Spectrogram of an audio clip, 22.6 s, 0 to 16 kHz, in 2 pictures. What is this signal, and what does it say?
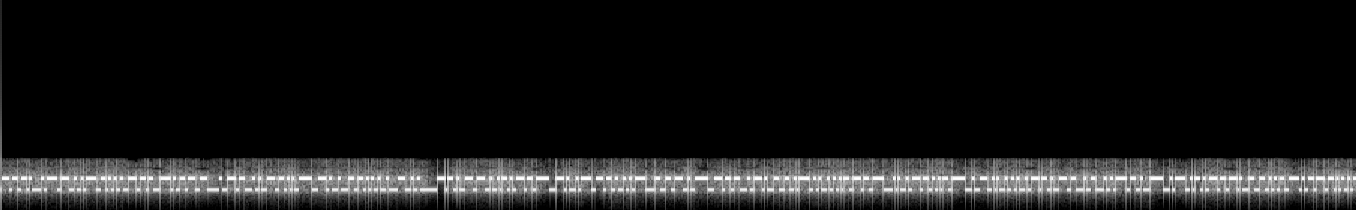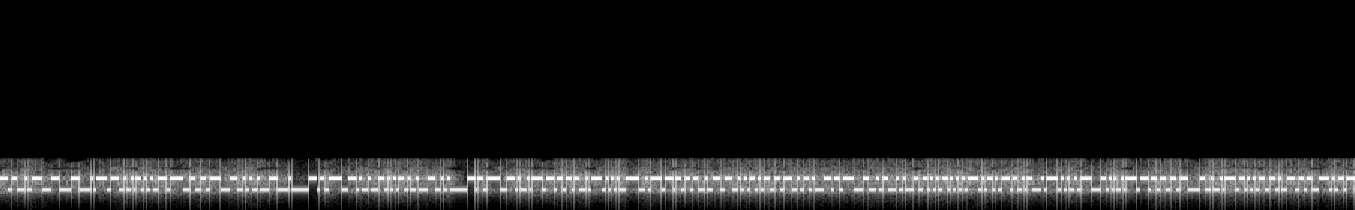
RTTY, about 45.45 baud. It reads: GENERAL MACARTHUR, AND THE JOINT CHIEFS OF STAFF ACCEPTED HIS RECOMMENDATION. THUS, THE LEYTE LANDING OCCURRED BEFORE IMPERIAL
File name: fsk850 / battleshipnj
